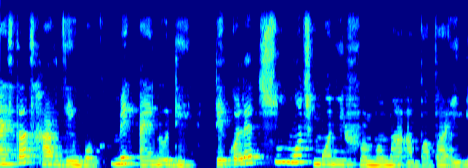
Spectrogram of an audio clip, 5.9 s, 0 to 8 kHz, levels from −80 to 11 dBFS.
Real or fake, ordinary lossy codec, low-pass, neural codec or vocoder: real; none; 7.2 kHz; none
